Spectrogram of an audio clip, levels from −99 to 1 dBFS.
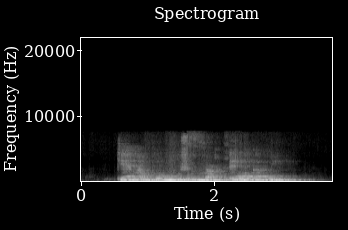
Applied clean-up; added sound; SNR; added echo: neural separator model SepFormer DNS4.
